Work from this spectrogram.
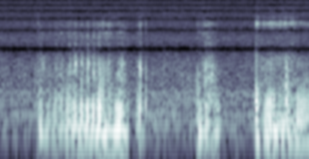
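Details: Puppy asleep, giving one drawn-out raspy snore followed by several shorter, uneven snorting breaths in a quiet room.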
